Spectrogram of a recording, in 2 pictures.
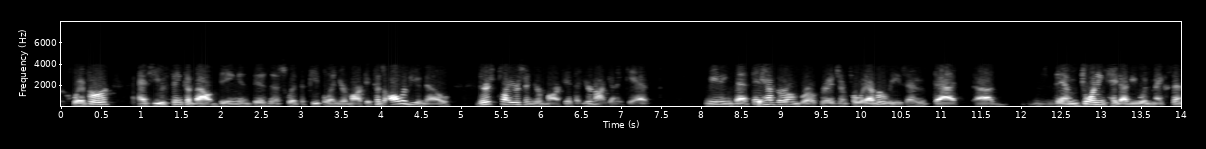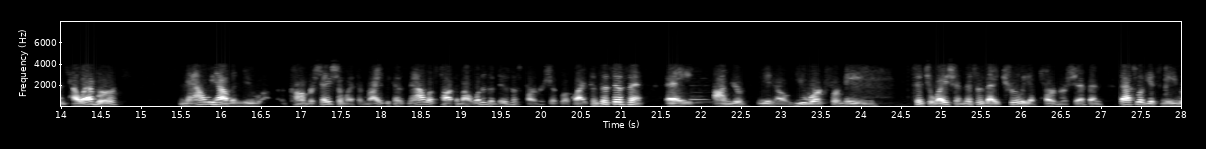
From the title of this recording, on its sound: Call Recording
